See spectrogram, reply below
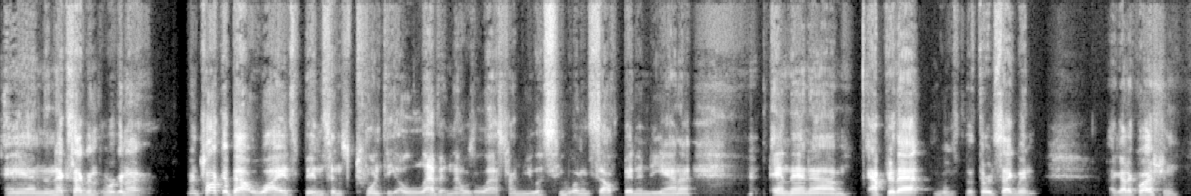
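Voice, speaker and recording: A man hosts a sports podcast with a medium-pitched voice, speaking a little fast with no echo. His delivery is conversational and emphatic, mixing casual sports talk with sponsor spots he reads out.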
